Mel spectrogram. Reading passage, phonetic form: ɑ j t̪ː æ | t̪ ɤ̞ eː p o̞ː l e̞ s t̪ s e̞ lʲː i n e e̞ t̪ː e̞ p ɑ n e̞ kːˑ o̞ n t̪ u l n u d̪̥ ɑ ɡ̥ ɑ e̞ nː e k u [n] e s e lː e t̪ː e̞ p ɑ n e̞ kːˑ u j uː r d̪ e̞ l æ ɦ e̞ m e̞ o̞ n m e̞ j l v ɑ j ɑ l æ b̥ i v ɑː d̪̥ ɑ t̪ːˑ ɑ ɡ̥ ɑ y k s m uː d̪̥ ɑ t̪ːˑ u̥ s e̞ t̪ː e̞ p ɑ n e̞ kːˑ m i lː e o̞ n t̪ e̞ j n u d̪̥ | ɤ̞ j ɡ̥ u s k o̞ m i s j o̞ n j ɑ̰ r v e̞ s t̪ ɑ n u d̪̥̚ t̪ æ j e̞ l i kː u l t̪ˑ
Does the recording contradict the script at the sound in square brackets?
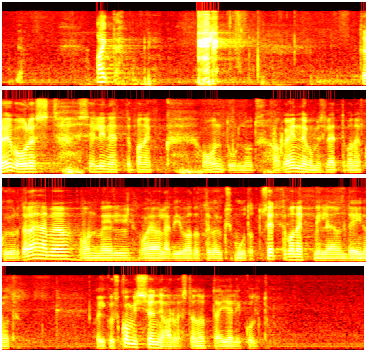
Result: yes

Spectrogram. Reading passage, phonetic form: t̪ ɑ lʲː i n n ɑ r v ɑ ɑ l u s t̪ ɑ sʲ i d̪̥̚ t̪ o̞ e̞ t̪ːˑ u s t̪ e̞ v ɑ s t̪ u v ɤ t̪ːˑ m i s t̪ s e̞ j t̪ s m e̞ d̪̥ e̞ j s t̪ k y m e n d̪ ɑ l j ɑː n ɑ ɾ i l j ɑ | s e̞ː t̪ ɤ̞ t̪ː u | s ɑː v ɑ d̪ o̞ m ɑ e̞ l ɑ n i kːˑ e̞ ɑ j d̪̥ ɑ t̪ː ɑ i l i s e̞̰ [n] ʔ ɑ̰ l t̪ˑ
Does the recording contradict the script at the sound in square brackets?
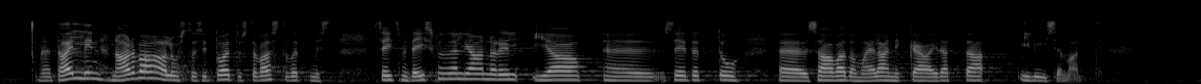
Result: yes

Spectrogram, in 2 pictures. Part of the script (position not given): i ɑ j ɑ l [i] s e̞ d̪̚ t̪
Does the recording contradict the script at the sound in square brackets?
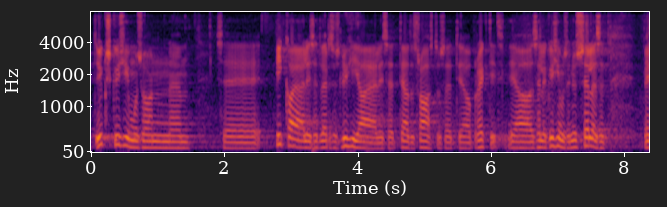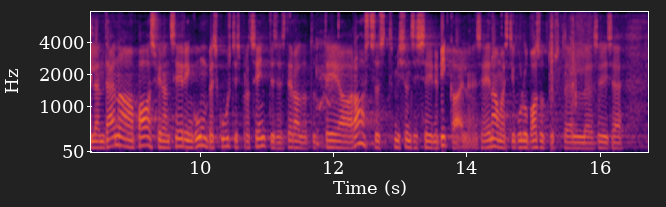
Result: no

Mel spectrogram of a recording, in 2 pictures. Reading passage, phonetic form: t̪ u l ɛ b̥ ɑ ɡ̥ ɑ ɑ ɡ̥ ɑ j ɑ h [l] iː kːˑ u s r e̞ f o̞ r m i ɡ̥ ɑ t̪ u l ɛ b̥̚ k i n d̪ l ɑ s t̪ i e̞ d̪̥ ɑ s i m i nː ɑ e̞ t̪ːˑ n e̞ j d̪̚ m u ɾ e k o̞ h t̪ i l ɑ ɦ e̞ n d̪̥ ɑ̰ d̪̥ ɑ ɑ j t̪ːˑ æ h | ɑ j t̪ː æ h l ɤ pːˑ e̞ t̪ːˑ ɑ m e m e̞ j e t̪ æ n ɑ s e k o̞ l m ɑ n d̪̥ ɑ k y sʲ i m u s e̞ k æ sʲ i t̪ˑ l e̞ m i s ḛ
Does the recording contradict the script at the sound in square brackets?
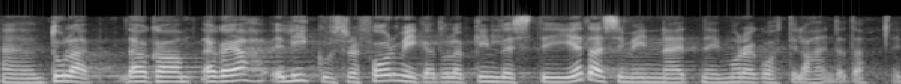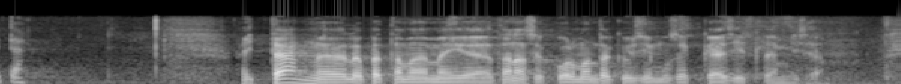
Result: no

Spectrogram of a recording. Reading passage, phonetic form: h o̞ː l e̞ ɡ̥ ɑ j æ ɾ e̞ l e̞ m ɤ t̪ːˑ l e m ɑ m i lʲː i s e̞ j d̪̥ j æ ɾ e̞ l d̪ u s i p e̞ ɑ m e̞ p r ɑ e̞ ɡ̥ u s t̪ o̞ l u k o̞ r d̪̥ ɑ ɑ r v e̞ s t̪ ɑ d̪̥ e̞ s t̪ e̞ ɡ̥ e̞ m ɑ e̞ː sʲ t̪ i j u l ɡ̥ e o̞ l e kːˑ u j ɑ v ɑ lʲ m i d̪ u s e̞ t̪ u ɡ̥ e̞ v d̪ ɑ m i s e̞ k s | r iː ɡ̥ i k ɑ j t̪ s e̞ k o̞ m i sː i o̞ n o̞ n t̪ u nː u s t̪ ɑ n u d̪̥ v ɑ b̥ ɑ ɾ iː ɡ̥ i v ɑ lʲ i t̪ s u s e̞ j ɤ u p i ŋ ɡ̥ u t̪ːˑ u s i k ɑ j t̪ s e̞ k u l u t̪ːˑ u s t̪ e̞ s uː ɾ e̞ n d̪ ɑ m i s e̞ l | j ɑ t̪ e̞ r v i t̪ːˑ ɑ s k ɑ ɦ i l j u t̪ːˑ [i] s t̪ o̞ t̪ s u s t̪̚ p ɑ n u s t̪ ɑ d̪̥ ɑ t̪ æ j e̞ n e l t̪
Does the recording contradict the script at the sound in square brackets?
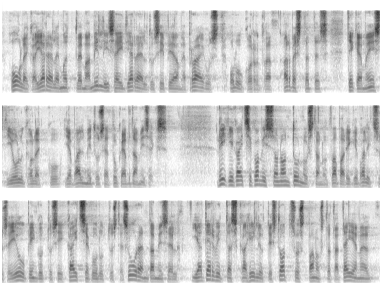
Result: no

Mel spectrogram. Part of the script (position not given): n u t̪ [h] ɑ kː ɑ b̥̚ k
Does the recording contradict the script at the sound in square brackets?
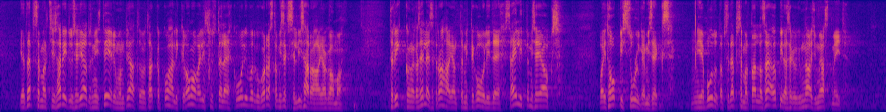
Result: no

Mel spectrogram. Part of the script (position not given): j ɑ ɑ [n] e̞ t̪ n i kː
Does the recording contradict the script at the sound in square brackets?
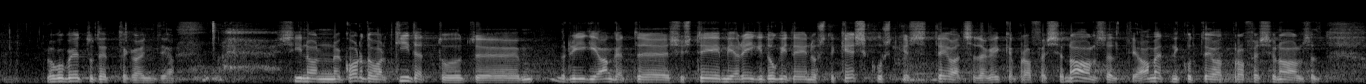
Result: yes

